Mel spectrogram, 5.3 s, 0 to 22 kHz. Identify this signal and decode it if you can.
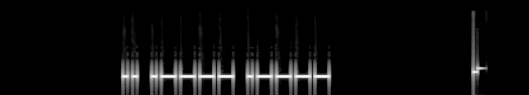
Morse code, heard as a keyed tone, about 25 wpm, 700 Hz. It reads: I11
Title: Three Challenging Letter-Number Combinations 25wpm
